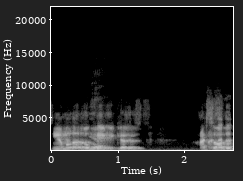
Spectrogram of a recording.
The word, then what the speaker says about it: Kamala: I know it's pronounced Kamala. Kamala. It's pronounced Kamala? Okay, because I saw this the other day. I brought it up. Huh? She's Shelly saying no. No. Not Kamala. So it's Kamala.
